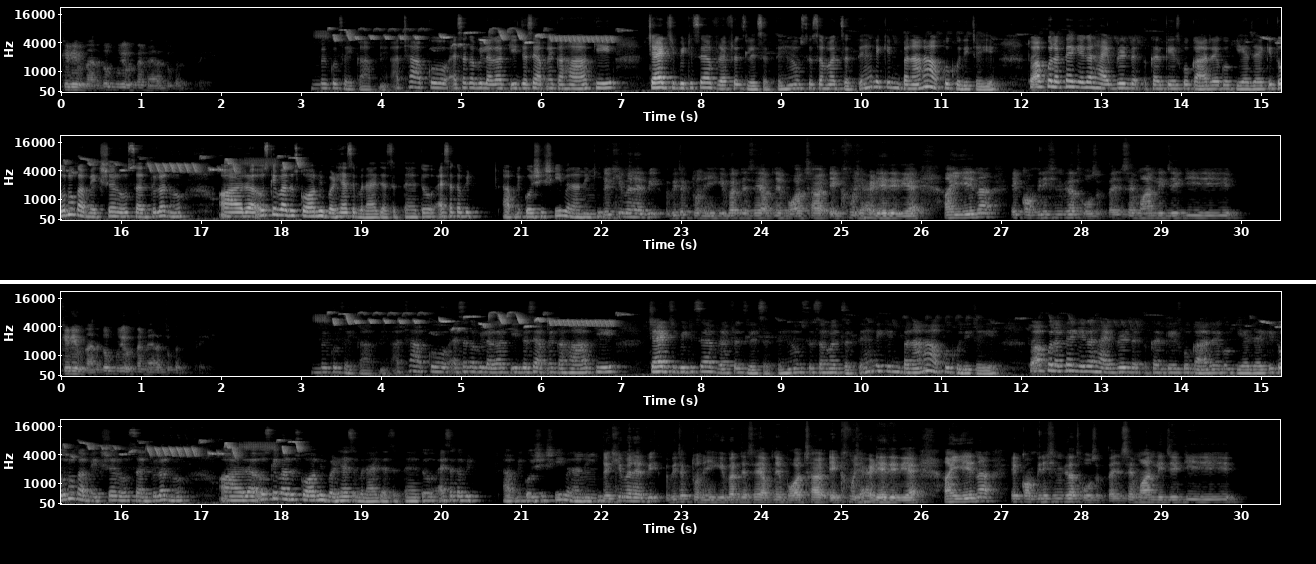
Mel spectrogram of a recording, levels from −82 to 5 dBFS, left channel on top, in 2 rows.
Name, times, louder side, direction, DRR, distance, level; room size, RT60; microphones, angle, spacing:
voice 1, 0.0-1.5 21.6-29.8, right 2 dB, 50° right, 1 dB, 0.7 m, -38 dB
voice 2, 3.1-20.4 20.8-22.0, left 4 dB, 65° left, 8 dB, 0.4 m, -35 dB
sound 1, 3.1-7.1 10.5-10.7 11.2-11.7 11.9-12.0 12.3-13.5 14.8-18.2, right 1 dB, 75° right, 1.4 m, -38 dB
3.9 x 2.2 x 2.4 m, 0.37 s
head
